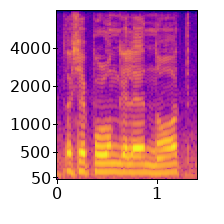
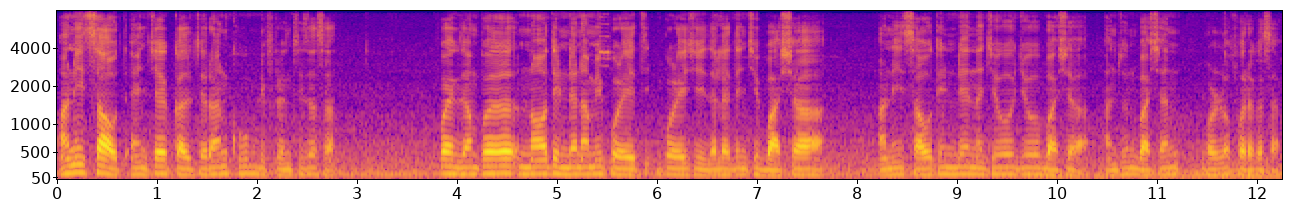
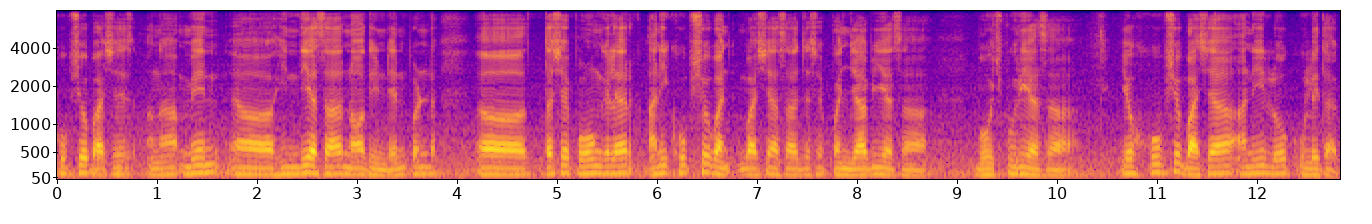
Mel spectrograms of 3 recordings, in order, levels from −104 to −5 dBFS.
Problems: constant background noise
